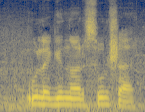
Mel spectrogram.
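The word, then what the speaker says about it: Solskjær: The first question I'd like to ask you is so how do you pronounce your name? Sulchar.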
